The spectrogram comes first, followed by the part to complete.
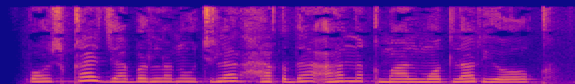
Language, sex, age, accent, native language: Uzbek, female, under 19, Qashqadaryo, Uzbek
